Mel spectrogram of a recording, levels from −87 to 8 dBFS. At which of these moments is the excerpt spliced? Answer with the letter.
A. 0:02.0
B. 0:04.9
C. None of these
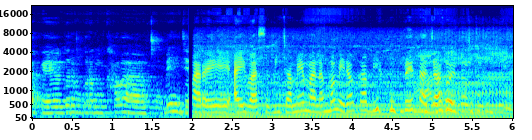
A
